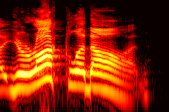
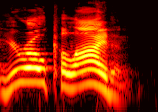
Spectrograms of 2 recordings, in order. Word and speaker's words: Euroclydon: I used to pronounce that Euro colliding. Like a husband and wife colliding, you know, Euro colliding. Well, that's not how you pronounce it, but they're in a great storm, almost like a, a tornado, if you will.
